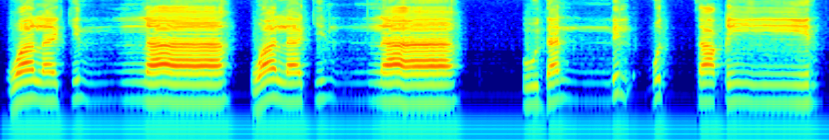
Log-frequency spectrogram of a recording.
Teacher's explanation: nun sukun atau tanwin bertemu dengan lam ya, itu bi ghairi gunnah, tidak mendengung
